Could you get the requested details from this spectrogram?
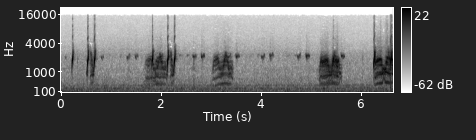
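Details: Night-time quail calls: soft, short high notes scattered between three buzzy, harmonic, purring bursts about a second apart, then a louder rasping burst at the close, with steady low hiss behind.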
